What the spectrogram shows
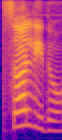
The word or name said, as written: solido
